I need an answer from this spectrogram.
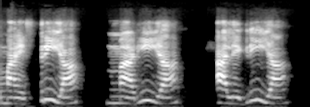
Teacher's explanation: una vocal cerrada junto a una vocal abierta con la diferencia que esta vocal cerrada es acentuada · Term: hiato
